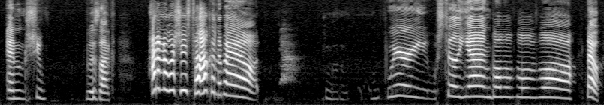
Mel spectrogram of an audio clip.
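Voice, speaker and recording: A woman in her thirties co-hosts a podcast, telling a story in casual chat and acting out the people she quotes. Her voice is high and sharp, recorded without echo but in low quality.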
